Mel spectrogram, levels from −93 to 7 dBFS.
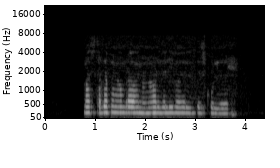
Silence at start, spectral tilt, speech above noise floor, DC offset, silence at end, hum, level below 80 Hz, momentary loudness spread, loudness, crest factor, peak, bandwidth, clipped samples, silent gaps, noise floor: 0.75 s; -9.5 dB/octave; 51 dB; under 0.1%; 0.6 s; none; -78 dBFS; 14 LU; -37 LUFS; 18 dB; -20 dBFS; 7.4 kHz; under 0.1%; none; -87 dBFS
